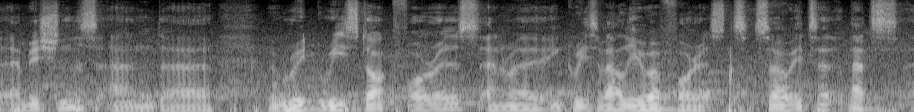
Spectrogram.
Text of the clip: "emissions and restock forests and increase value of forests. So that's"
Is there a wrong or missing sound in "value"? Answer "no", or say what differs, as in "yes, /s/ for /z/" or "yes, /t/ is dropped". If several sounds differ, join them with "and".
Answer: no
